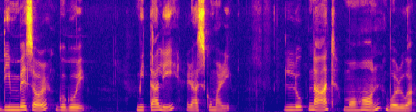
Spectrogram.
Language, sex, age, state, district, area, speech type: Assamese, female, 30-45, Assam, Charaideo, rural, spontaneous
